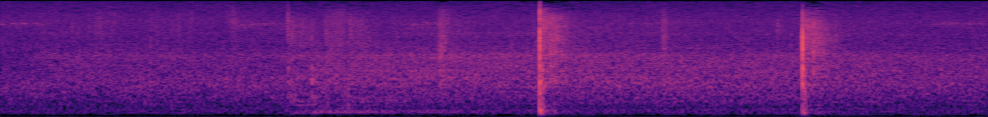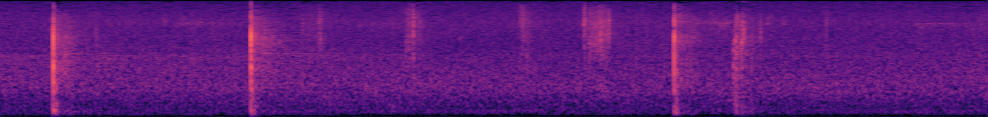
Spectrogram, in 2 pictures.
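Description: Basketball bouncing on an asphalt court: sharp single thumps about a second apart, then two in quick succession near the end.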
